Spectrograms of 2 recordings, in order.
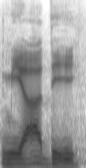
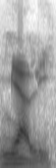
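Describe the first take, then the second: First: The D sound in the middle is clearly pronounced. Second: The D sound in the middle is dropped. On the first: "you do pronounce the D's, sort of like Meowdy" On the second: "when people speak really fast, they say Meowli"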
